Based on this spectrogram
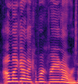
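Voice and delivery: high, fast, breathless mock hyper voice. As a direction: play a wired, overexcited user, rushing it. Imitating hyper stimulant user.

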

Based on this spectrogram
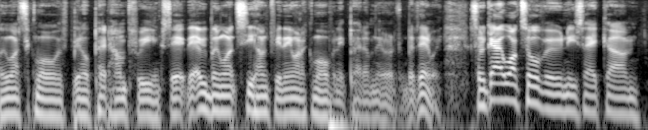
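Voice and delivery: ordinary talk, nothing marked

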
